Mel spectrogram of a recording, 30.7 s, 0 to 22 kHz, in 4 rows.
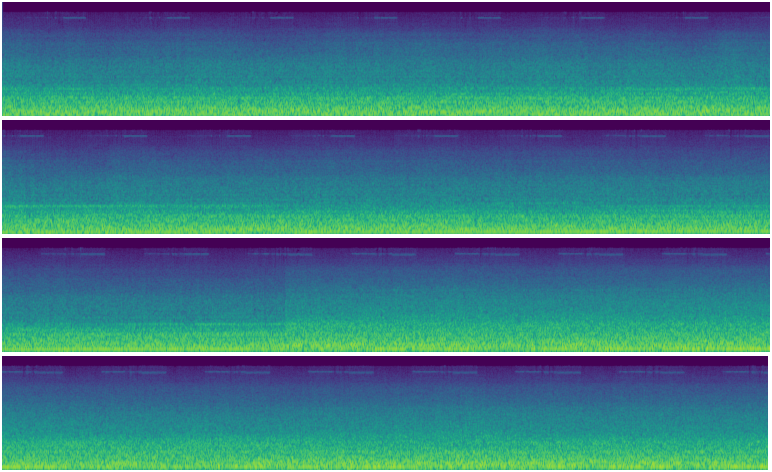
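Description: Zenith CH-750 Cruzer's piston engine and propeller running steadily in flight, heard from on board. About 18 seconds in, the sound turns suddenly fuller and a little louder.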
